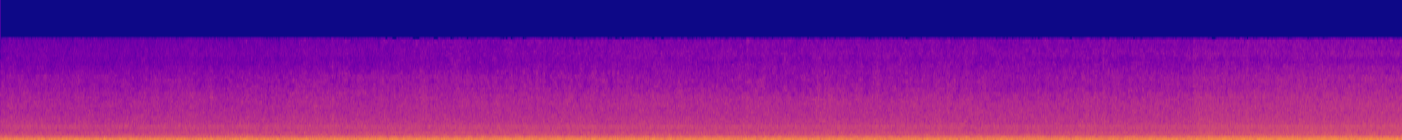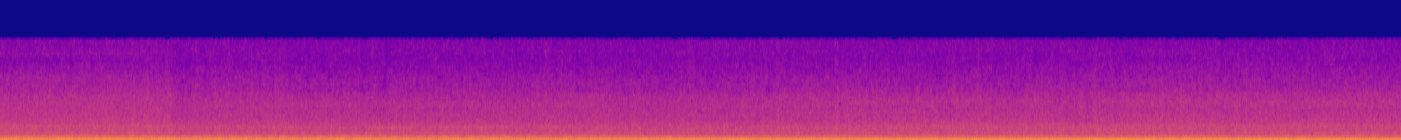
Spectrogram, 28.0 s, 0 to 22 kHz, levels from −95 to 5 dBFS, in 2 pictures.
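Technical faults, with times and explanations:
11.93–15.73 s, doubled audio track: an equally loud, dry copy trails roughly 200 ms behind, likely from a second, slower capture path, and it starts and stops abruptly.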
